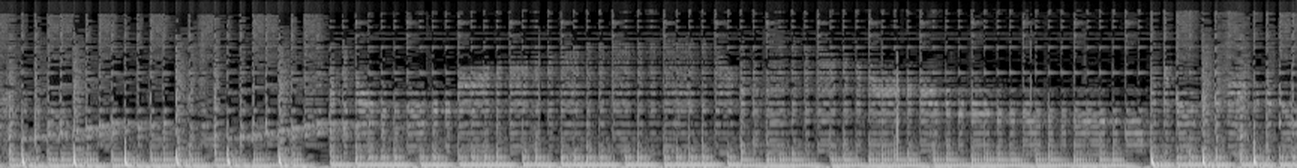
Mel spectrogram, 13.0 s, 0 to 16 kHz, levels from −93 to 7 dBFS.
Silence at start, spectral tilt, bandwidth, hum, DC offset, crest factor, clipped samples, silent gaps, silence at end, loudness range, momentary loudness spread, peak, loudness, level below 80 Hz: 0 s; -6 dB/octave; 13 kHz; none; 3%; 18 dB; under 0.1%; none; 0 s; 2 LU; 4 LU; -4 dBFS; -24 LUFS; -24 dBFS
